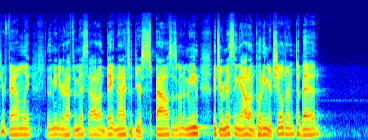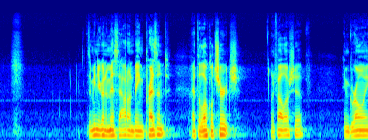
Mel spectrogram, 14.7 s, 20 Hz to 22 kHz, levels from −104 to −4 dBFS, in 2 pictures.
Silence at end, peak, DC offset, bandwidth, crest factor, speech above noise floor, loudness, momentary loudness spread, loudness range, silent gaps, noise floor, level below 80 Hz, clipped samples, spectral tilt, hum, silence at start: 0 s; -6 dBFS; under 0.1%; 13 kHz; 24 dB; 43 dB; -28 LUFS; 14 LU; 8 LU; none; -72 dBFS; -70 dBFS; under 0.1%; -5 dB/octave; none; 0 s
